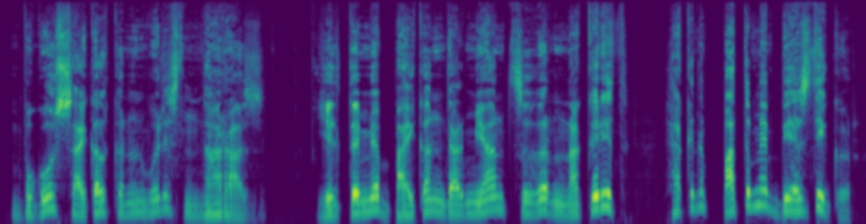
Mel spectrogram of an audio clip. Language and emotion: Kashmiri, angry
